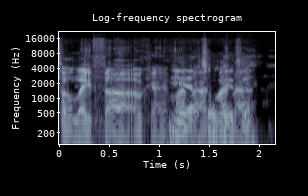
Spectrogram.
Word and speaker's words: Olathe: Yeah, it's actually pronounced Olathe. What did I say? Olathe. Oh, it's Olathe.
